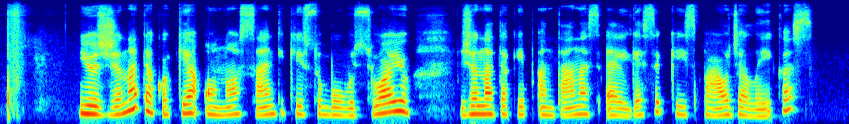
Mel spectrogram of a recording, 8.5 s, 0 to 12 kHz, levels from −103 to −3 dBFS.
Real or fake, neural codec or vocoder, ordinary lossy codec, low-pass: real; none; Opus, 32 kbps; 10.8 kHz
